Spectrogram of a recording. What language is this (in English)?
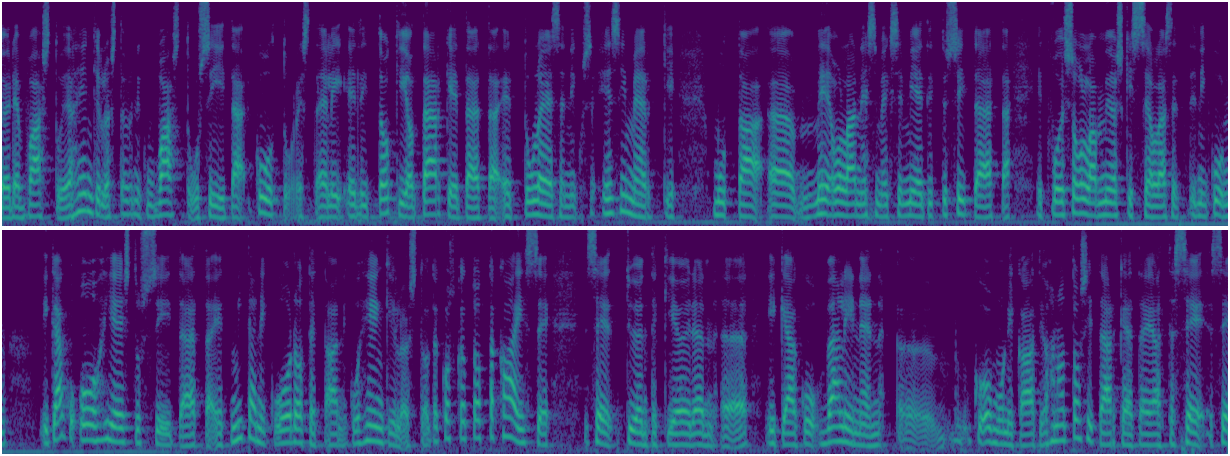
Finnish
